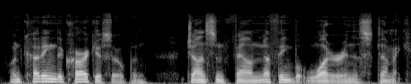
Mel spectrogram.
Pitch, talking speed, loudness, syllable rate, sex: 90 Hz, 190 wpm, -17 LUFS, 6.1 syllables/s, male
